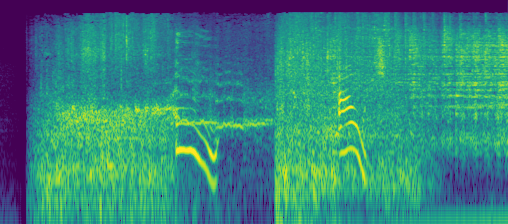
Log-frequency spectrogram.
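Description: Tires screech loudly with a wailing, falling pitch, then a sudden crash of impact and shattering glass, followed by a second squeal of skidding tires under a steady roar of noise.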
